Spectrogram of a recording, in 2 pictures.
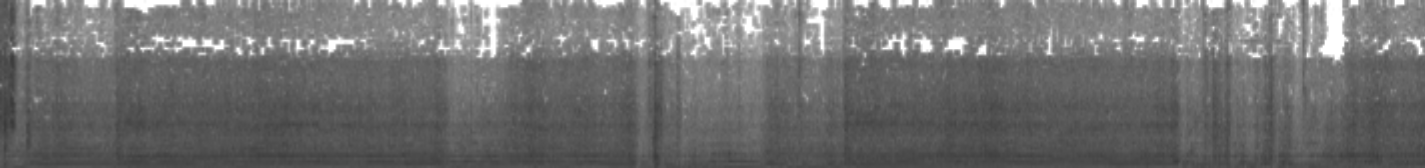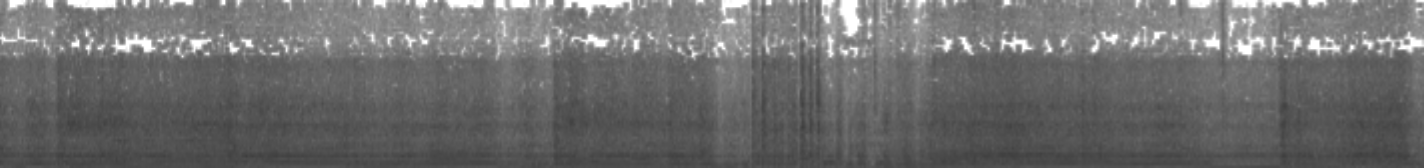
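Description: Rally car engine heard from inside the cockpit at speed, its pitch holding and then jumping with gear changes, and dipping and climbing back a few times as the driver brakes, downshifts and accelerates.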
